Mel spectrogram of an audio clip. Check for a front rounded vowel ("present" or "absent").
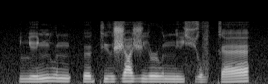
present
